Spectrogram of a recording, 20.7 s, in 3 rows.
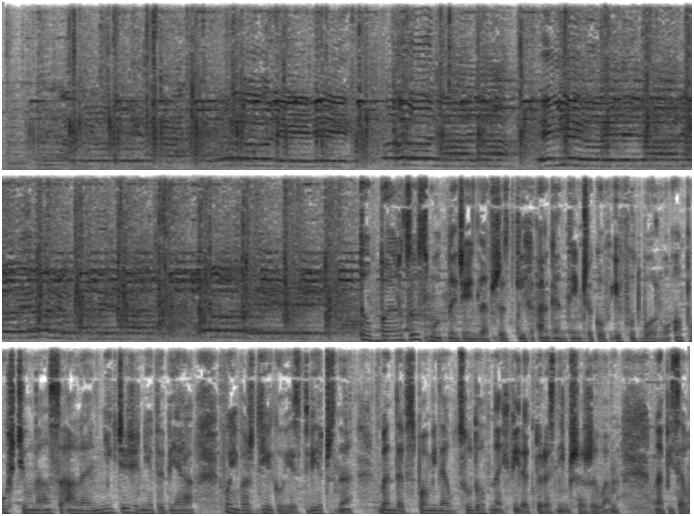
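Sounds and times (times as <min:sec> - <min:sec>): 
crowd of football fans singing in the streets of Naples: 0:00.0 - 0:12.9
speech: 0:10.6 - 0:20.6.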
